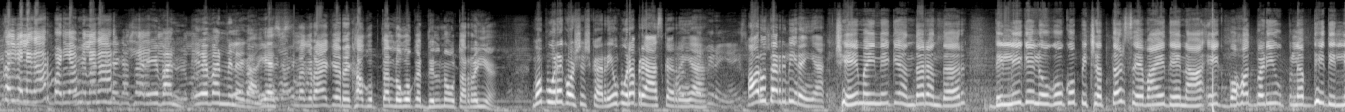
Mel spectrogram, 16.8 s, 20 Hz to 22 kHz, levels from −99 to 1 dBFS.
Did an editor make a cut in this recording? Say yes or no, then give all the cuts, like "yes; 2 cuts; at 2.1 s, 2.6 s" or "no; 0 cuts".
yes; 2 cuts; at 3.6 s, 10.3 s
